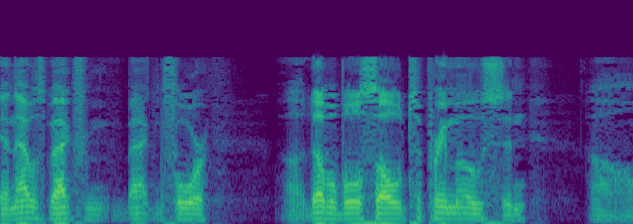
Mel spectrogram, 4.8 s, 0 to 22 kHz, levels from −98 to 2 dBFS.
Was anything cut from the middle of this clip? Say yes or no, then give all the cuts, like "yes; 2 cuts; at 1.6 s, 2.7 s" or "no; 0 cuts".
no; 0 cuts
